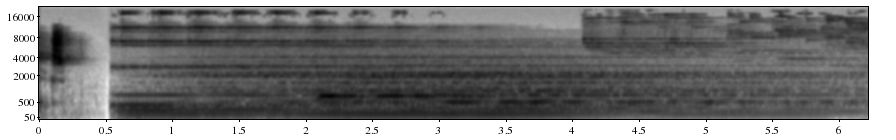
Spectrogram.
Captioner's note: chime Sound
